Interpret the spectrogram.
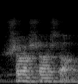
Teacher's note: शा बोलने से कोई कंपन नहीं हो रहा, साथ में कोई गूंज नहीं उठ रही, ये सिंपल वर्ण है। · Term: अघोष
